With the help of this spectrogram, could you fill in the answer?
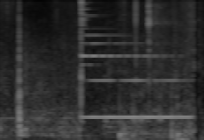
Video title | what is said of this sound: Cooling Beer with Fire and Ancient Electricity - MythBusters | Some of these are a little more dead than the others. If you flick it, hear how that rings.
